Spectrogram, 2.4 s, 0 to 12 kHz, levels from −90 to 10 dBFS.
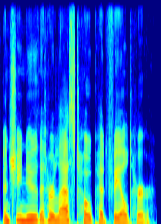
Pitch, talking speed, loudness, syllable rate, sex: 220 Hz, 245 wpm, -14 LUFS, 4.9 syllables/s, female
